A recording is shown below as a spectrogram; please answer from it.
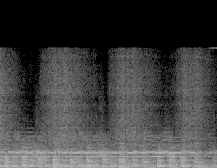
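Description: Digital piano playing a quick, busy passage of notes at rehearsal.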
